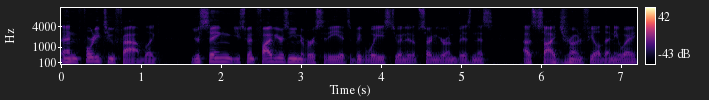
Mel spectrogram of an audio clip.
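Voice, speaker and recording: In a very clean recording with a silent background, a man with a Montreal accent talks at a very fast pace and medium pitch. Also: ordinary pitch variation. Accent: English Canadian (Montreal). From Quebec, English-speaking Montreal. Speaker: science YouTuber. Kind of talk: live stream Q&A, casual chat. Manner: casual, many fillers and restarts.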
